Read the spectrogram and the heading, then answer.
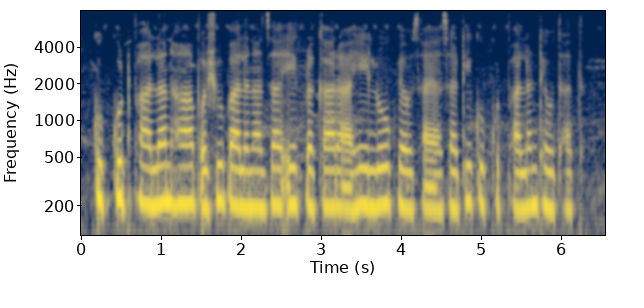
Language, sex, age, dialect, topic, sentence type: Marathi, female, 60-100, Varhadi, agriculture, statement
